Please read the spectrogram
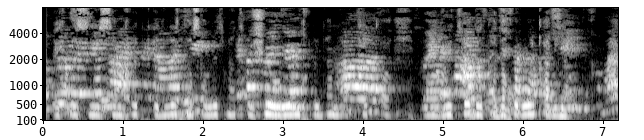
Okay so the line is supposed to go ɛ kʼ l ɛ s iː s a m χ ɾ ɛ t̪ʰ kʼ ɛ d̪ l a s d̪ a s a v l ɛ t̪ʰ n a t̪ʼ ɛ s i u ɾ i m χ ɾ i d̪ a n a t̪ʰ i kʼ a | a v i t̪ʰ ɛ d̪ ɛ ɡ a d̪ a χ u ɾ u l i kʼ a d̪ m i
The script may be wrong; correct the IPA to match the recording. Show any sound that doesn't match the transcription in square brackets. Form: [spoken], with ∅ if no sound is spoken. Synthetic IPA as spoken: ɛ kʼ l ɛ s iː s a m χ ɾ ɛ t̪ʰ kʼ ɛ d̪ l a s d̪ a s a v l ɛ t̪ʰ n a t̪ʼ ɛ [ʃ] i [ɔ] ɾ i m χ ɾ i d̪ a n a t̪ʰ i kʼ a | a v i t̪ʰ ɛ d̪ [a] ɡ a d̪ a χ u ɾ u l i kʼ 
